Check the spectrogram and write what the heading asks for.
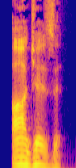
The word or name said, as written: आजिज़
